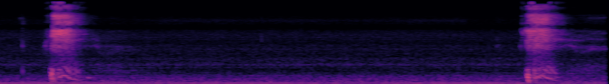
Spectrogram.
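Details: Sneezing from seasonal hay fever (allergic rhinitis): two forceful sneezes about five seconds apart, part of a relentless repeated sneezing bout in a person who has lost their voice.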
